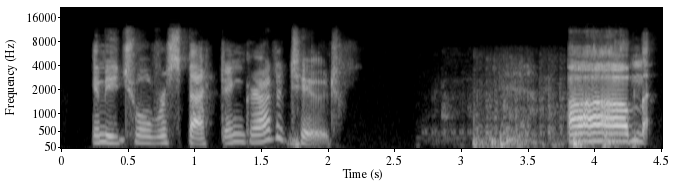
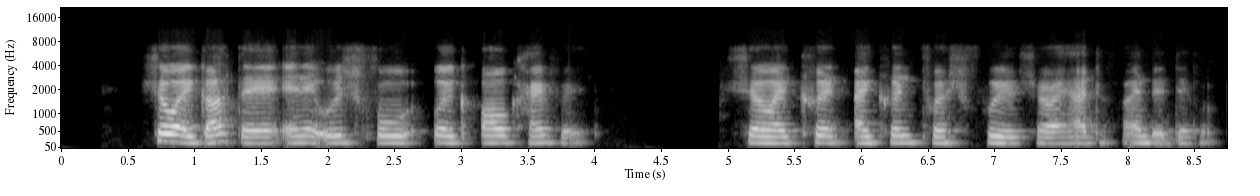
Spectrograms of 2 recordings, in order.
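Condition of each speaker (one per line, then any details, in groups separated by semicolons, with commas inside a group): No condition
Cerebral palsy; from birth, affects walking, walker, wheelchair, sometimes cane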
